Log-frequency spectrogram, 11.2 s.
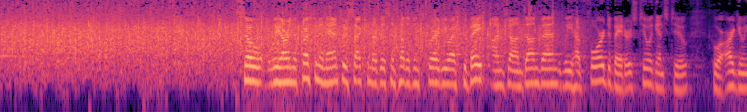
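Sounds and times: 
audience applause: 0:00.0 - 0:08.4
speech: 0:03.6 - 0:11.2.

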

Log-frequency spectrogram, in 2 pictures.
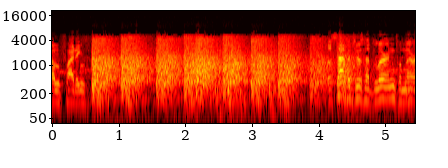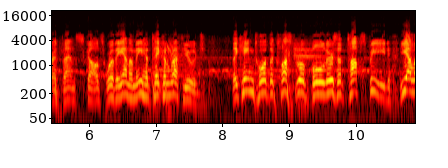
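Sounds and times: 
speech: 0:00.0 - 0:01.4, 0:04.3 - 0:10.8
loud sharp gunshots: 0:00.6 - 0:04.9.

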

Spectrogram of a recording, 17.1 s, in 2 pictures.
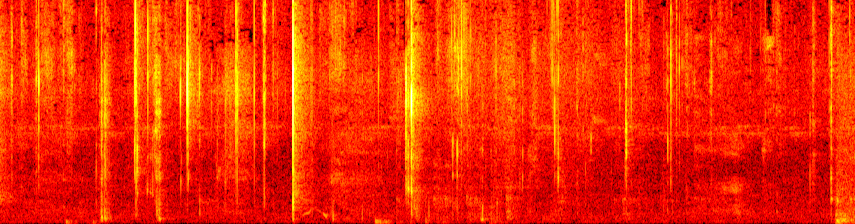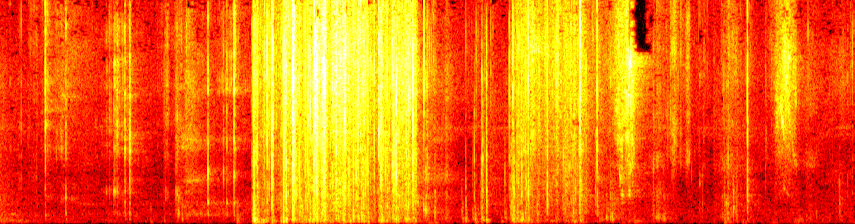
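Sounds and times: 
person crunching on potato chips: 0:00.3 - 0:03.2, 0:09.0 - 0:15.6.

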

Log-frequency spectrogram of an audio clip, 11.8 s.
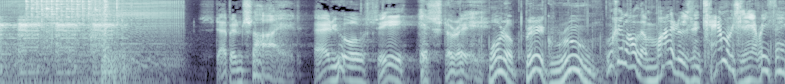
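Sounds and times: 
door opening with loud mechanical rattle and high-pitched whine: 0:00.0 - 0:02.8
speech: 0:03.3 - 0:11.7.

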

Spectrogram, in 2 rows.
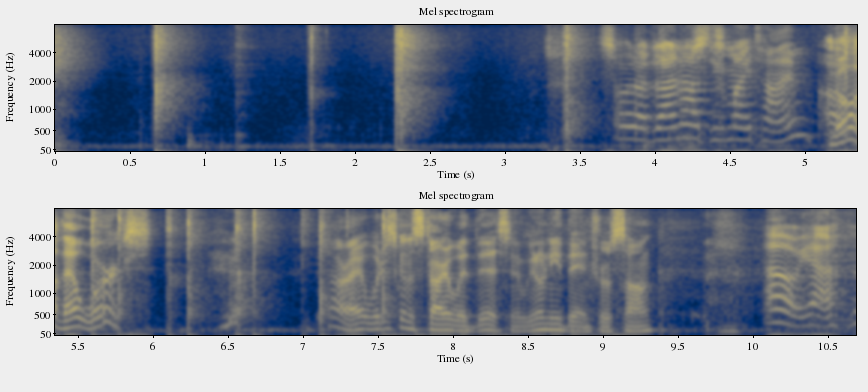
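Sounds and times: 
hand claps: 0:00.0 - 0:02.6, 0:03.3 - 0:03.7, 0:05.4 - 0:07.8
speech: 0:03.7 - 0:10.6.

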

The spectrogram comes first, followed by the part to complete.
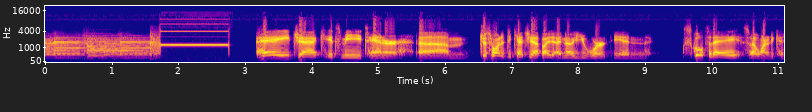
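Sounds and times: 
voicemail beep: 0:01.7 - 0:02.8
speech: 0:03.2 - 0:11.0.

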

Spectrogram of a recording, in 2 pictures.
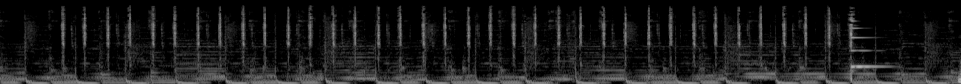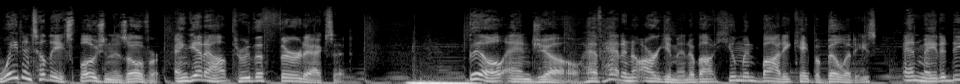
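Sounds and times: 
countdown timer ticking: 0:00.5 - 0:09.0
speech: 0:09.6 - 0:13.2, 0:14.3 - 0:19.2.

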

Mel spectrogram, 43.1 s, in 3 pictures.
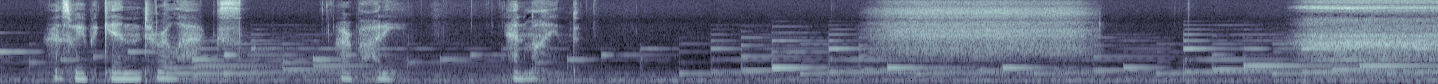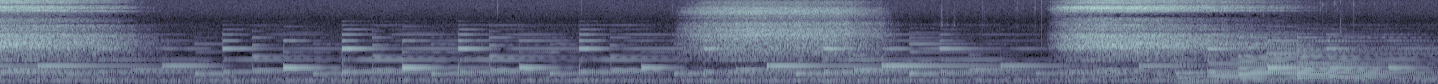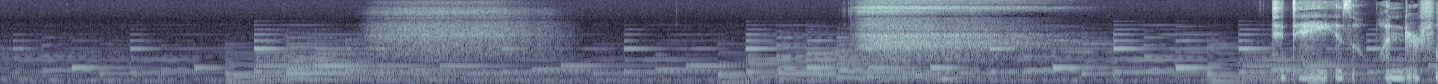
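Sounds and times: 
soft sustained music: 0:00.0 - 0:43.1
speech: 0:00.6 - 0:02.5, 0:03.4 - 0:04.1, 0:05.0 - 0:05.8
deep breaths during a guided relaxation: 0:08.4 - 0:11.3, 0:12.8 - 0:16.3, 0:20.8 - 0:24.2, 0:24.8 - 0:28.2, 0:32.2 - 0:34.9, 0:37.2 - 0:39.9.

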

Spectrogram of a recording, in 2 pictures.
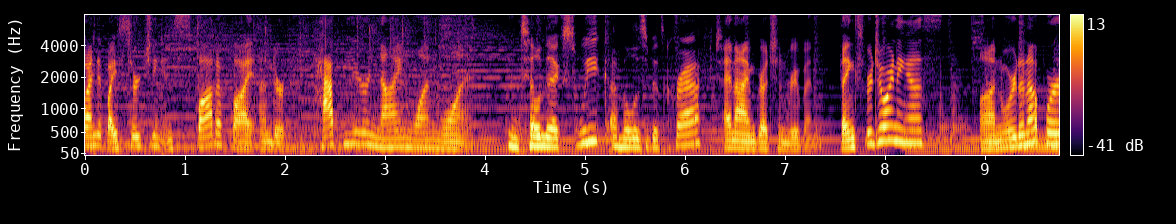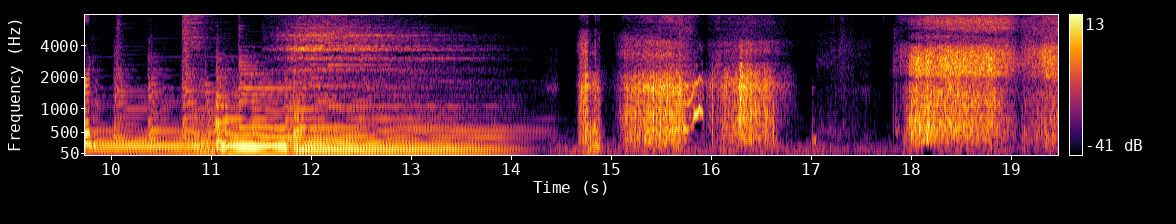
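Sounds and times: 
speech: 0:00.0 - 0:10.1
held musical chord: 0:06.9 - 0:14.3
person blowing nose: 0:14.4 - 0:19.4.

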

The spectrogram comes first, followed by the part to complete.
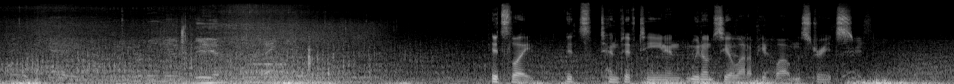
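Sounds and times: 
police car passing by: 0:00.0 - 0:04.5
speech: 0:04.9 - 0:09.2.

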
